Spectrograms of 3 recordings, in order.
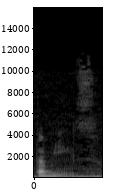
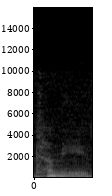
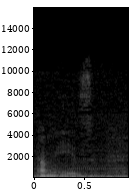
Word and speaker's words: Tamyeez: Better get the pronunciation right. It's Tamyeez, not Tamyeez. It's Tamyeez.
